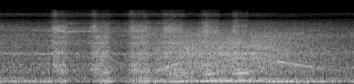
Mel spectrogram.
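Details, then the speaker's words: Field-find Pontiac Firebird Formula carbureted V8, revived after 21+ years sitting with fresh plugs, idling a little high with linkages fixed, warming up: picks up cleanly on repeated throttle blips without stumble, burning junk out of the exhaust. "definitely burning some junk out of that exhausted back over here it's taken some throttle though"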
